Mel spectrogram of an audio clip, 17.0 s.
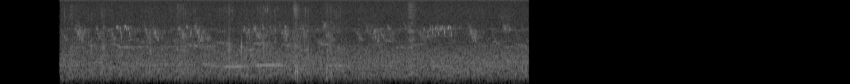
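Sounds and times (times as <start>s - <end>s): songbirds chirping and twittering: 1.2s - 10.6s
steady open-air hiss: 1.2s - 10.6s.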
